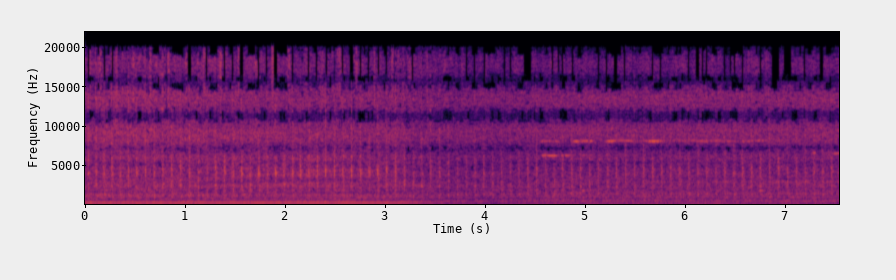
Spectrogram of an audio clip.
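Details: Ford Freestar 4.2 V6, 220k miles, smooth idle with loud even tapping about four per second; started after new transmission install, no warning lights; rod knock doubted, cause unknown.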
